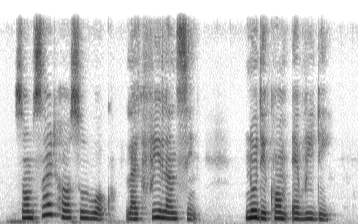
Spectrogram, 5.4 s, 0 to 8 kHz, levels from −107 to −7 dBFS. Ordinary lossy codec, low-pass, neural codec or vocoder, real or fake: none; 7.2 kHz; codec, 16 kHz in and 24 kHz out, 1 kbps, XY-Tokenizer; fake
